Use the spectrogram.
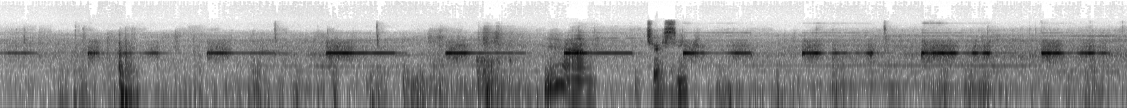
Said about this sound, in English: The street. Garbage truck.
